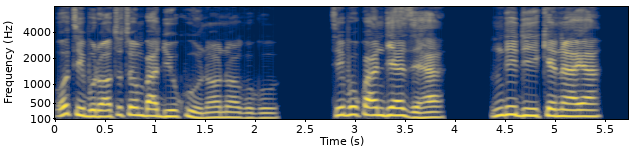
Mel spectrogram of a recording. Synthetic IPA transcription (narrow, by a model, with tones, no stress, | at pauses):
o˦ti˨ɡ͡bu˨ɾɔ˨tʊ˦tʊ˦m̩˦ba˦di˦u˦kʷuː˦˨nɔ˦nʊ˦ɔ˦ɡʊ˨ɡʊ˦ | ti˦ɡ͡bʊ˦kʷa˦n̩˦dɪ˦e˦ze˨ɦa˦ | n̩˦dɪ˦di˨i˦ke˦na˦ja˦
